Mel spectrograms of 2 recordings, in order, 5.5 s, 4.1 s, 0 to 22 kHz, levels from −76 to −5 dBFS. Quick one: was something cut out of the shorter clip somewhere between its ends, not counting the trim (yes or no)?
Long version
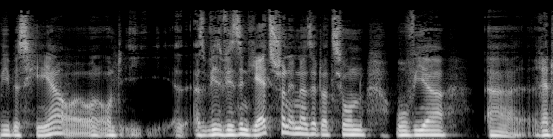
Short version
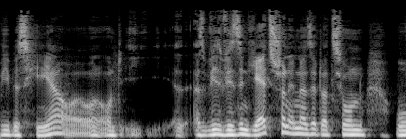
no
